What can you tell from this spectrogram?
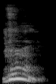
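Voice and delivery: high, punchy vroom; playful car sound effect; imitated engine vroom. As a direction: rev it up like a car taking off.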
